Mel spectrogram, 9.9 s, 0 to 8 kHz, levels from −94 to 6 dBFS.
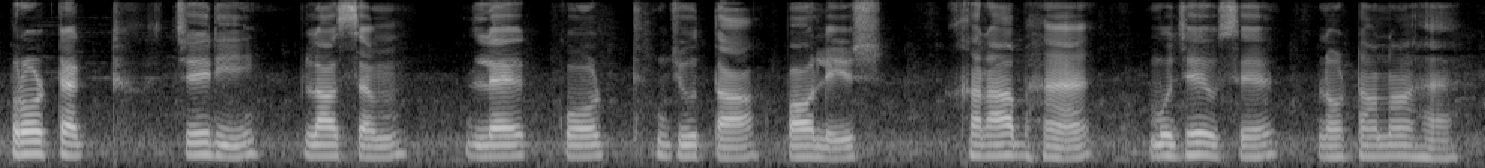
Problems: constant background noise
